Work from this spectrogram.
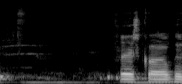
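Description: Racing pigeons coo in low, repeated throaty bursts near the end, close by, with a faint background hum and a few soft chirps before.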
